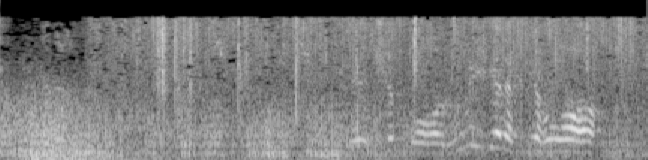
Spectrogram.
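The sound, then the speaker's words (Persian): Heavy rain pours steadily with a low rumbling undertone, and a voice talks over the downpour in the second half. “چه بارونی”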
